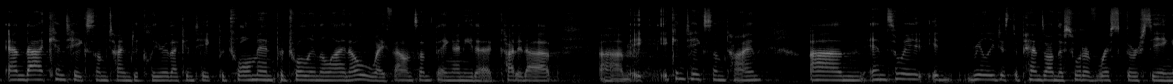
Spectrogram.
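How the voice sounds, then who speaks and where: Woman presenter at a community meeting, bright, gravelly voice, loose and chatty, in a large reverberant hall. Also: medium pitch. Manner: casual, with many fillers and "right?" check-ins. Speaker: utility company presenter. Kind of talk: public forum presentation.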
